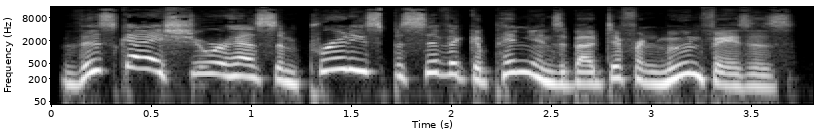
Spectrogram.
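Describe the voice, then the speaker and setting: Lively, wry adventure heroine. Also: female voice, fairly high pitch, brisk, no echo, clean studio sound. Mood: wry, amused. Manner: wry, cheeky, expressive. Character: quirky, quick-witted young female adventure heroine. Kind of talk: video game character acting.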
